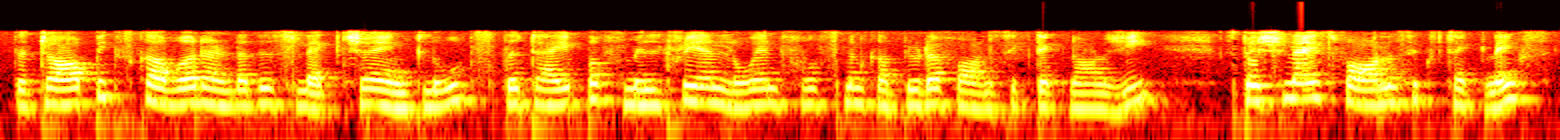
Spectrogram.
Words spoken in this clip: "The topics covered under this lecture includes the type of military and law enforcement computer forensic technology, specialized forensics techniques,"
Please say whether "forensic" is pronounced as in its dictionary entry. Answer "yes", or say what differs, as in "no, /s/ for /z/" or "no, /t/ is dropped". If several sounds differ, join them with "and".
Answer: no, /n/ is dropped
